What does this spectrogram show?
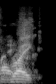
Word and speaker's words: Reich: It's Reich, and it's not the coaching.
